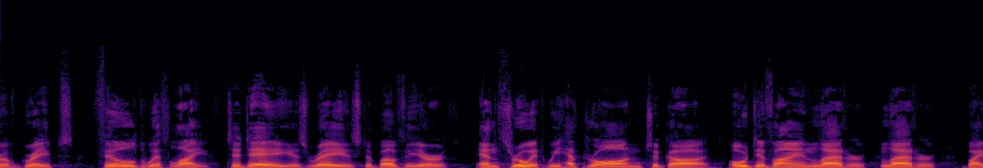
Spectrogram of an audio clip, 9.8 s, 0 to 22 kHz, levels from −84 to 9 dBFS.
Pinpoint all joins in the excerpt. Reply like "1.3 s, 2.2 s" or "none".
2.2 s, 4.7 s, 5.8 s, 7.2 s, 8.8 s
